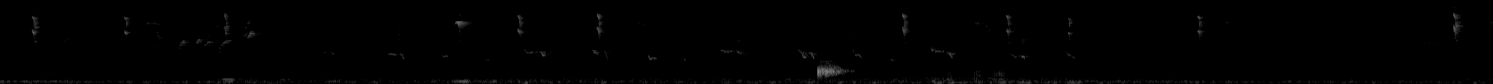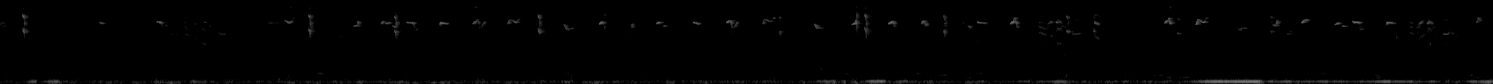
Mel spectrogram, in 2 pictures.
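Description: Small birds chirping and calling in the undergrowth: scattered short, high notes, with one lower, louder call about eight seconds in. The chirping becomes a busy, rapid patter of very high notes in the second half.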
